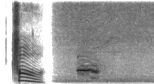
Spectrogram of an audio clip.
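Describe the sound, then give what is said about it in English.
A person vocally imitates the chirp of an 'akohekohe honeycreeper: one short, bright, downward-sliding call, then a fainter, thin whistled note over a soft background hiss. “And then the akohe kohe, they do this little chirp.”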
